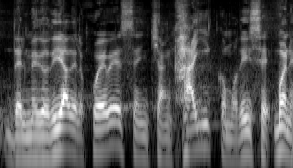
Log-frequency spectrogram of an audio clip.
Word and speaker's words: Chancay: mediodía del jueves en chanjay como dice bueno es que así se pronuncia nosotros decimos chancay pero ya Gabriela Lugo está pronunciando correctamente Shanghai ella va a estar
